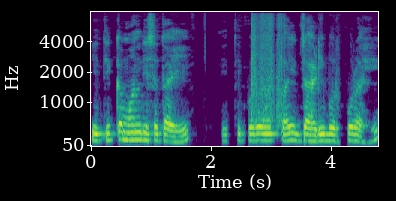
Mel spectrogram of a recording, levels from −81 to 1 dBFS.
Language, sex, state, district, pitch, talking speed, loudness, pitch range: Marathi, male, Maharashtra, Pune, 150 Hz, 125 wpm, -13 LUFS, 145-155 Hz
